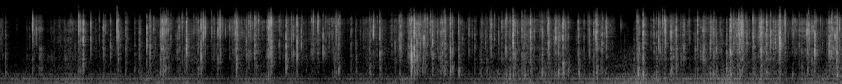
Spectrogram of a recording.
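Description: Thin clear plastic packaging crinkling in the hands as it is worked open, a dense irregular run of small crackles.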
